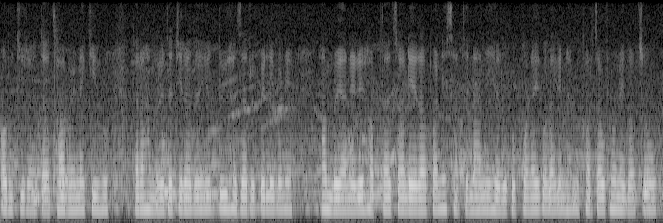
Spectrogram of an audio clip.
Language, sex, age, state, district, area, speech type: Nepali, female, 30-45, West Bengal, Alipurduar, urban, spontaneous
